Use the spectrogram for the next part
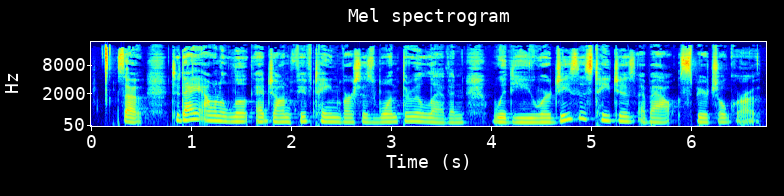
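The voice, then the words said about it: Hoarse, partly lost voice. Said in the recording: “excuse my voice ... I have lost a pretty good portion of my voice”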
